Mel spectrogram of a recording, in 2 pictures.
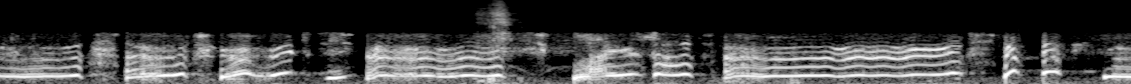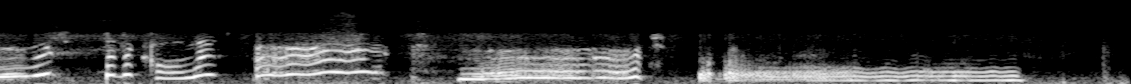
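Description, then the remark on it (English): A person mimics a dog loudly, with a run of whiny yips, whimpers and rising howls in quick, uneven bursts, ending on a lower, rougher growl-like cry. “So we have a dog.”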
